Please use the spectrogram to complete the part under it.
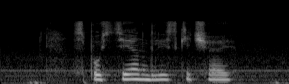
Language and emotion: Russian, neutral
